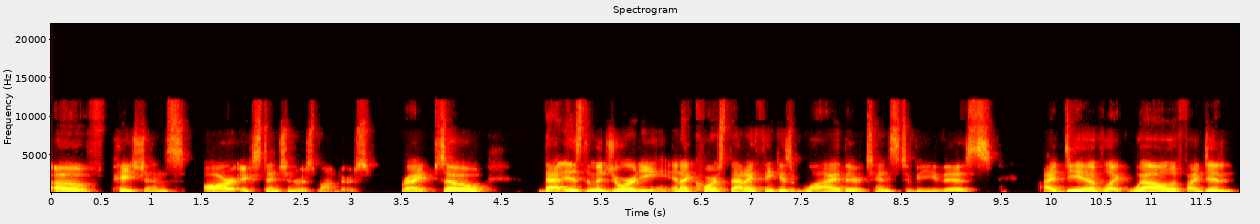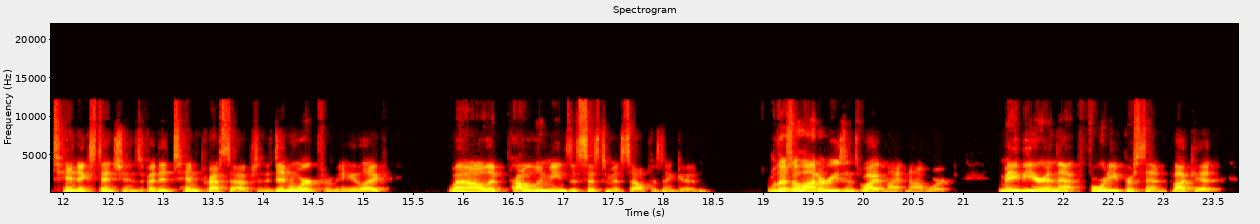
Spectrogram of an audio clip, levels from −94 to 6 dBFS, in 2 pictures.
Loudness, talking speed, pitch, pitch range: -19 LUFS, 180 wpm, 130 Hz, 120-145 Hz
